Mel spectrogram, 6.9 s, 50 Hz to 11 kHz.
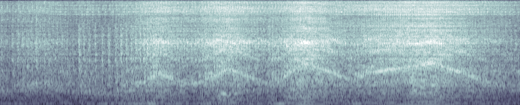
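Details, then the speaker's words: Honda Shine BS3 motorcycle after cam chain tensioner fitted and pressure increased to cure timing chain rattle (chain recently replaced): engine revs up and down smoothly, no ticking at low or high speed; normal running. "তাহলে আপনারা শুনতে পারলেন, যে দেখলেন high স্পিডেও কিন্তু আওয়াজ নেই এবং স্লো টিউনিংয়েও আওয়াজ নেই।"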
